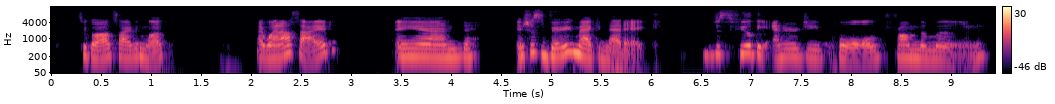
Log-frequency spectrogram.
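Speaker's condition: No condition

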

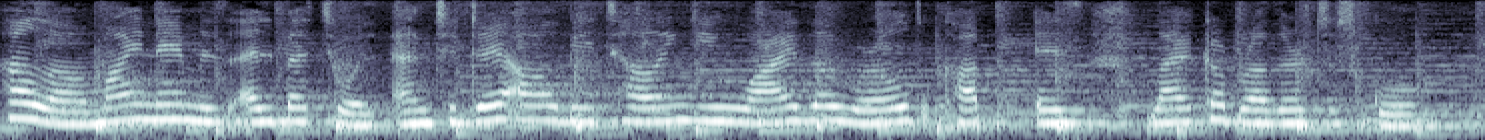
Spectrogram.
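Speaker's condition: No condition

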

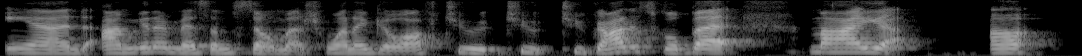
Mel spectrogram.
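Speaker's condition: Stuttering; stuttering since childhood, has had speech therapy; speaks in a different way, self-described as communicating just fine; repeated sounds

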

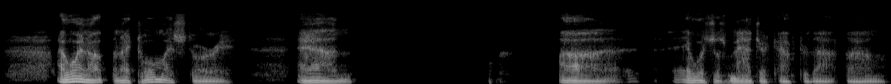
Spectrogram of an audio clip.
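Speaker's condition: Absent vocal cords; speech therapist saw no hope

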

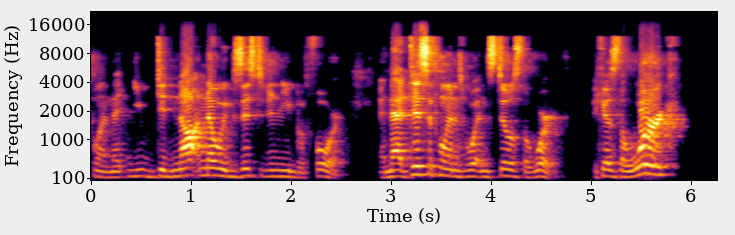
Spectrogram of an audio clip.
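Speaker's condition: No condition

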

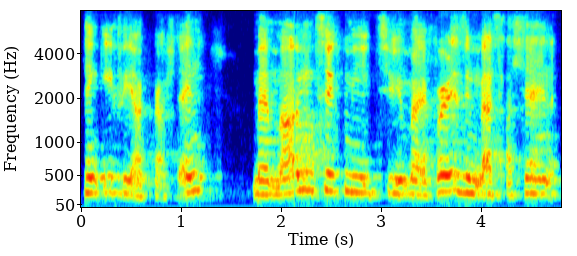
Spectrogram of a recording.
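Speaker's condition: Down syndrome; present from birth

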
